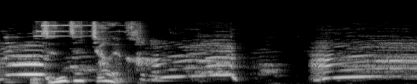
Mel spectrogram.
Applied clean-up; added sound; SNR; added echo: classical method log-MMSE.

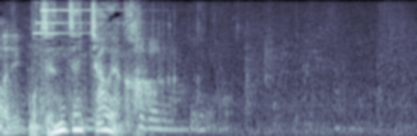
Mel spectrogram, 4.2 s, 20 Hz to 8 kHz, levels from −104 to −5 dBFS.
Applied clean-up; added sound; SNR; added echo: none; none; none; none.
